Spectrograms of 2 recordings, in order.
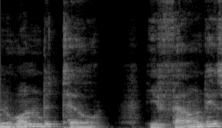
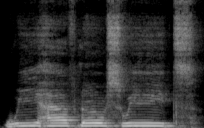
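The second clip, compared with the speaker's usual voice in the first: very high, slow squeaky ant voice; tiny ants; 12 semitones higher, much slower than usual. Acted. Ants answering the rat, high and squeaky. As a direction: peep it out like frightened little ants. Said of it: "the ants replied".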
